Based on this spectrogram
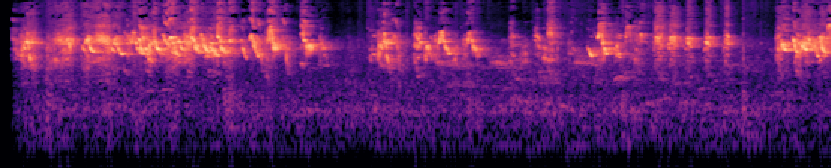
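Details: Birds fighting, producing dense bursts of harsh, squawking chatter and rapid chirps in loud waves, pausing briefly before flaring up again toward the end.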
